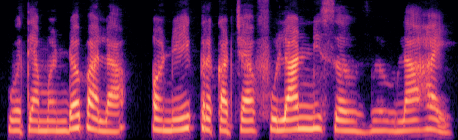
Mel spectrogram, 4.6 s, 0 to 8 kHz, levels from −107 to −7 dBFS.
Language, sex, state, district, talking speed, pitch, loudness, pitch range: Marathi, female, Maharashtra, Dhule, 105 wpm, 220 Hz, -25 LUFS, 210-235 Hz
